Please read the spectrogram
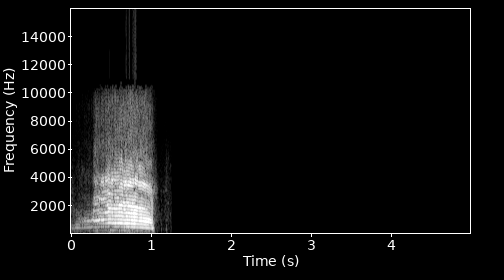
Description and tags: Siamese cat meow 9
animals, cat, meow, siamese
